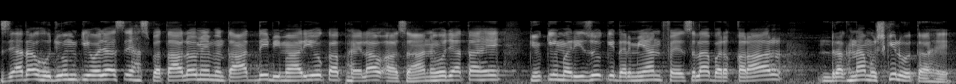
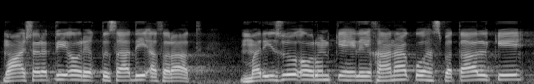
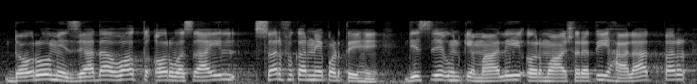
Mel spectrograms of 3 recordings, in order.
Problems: constant background noise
